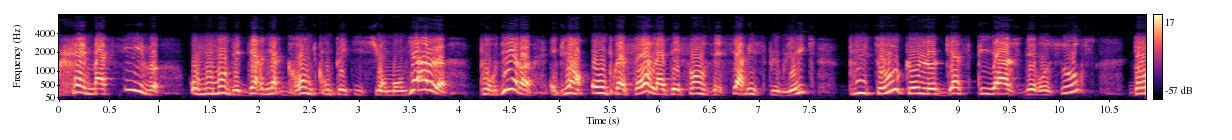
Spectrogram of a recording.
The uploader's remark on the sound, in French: nous recevons par téléphone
